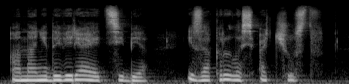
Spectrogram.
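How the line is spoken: Sad sigh. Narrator (Russian): грустно вздохнул Гадюша

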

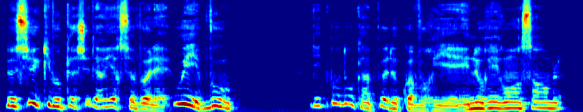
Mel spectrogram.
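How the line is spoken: Exclaimed. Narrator (French): s'écria-t-il

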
